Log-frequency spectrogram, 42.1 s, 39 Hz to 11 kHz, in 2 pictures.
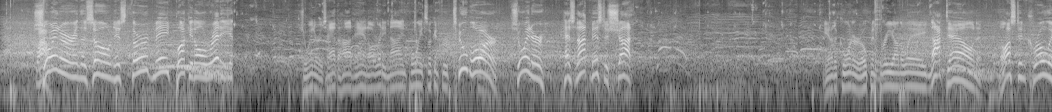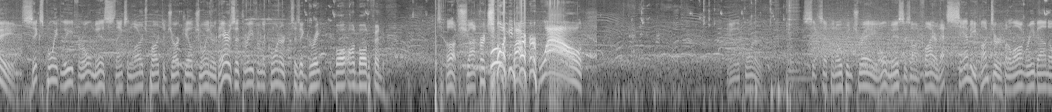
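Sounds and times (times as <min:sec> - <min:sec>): crowd murmur: 0:00.0 - 0:04.7, 0:18.0 - 0:21.5, 0:30.2 - 0:33.0
distant voices: 0:00.2 - 0:04.6.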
